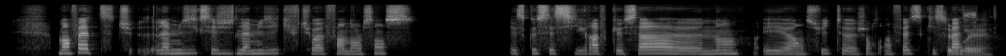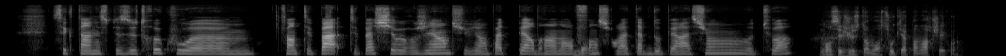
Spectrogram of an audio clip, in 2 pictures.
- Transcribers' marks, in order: none
- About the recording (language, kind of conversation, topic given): French, unstructured, Accordez-vous plus d’importance à la reconnaissance externe ou à la satisfaction personnelle dans votre travail ?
